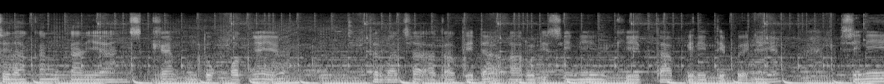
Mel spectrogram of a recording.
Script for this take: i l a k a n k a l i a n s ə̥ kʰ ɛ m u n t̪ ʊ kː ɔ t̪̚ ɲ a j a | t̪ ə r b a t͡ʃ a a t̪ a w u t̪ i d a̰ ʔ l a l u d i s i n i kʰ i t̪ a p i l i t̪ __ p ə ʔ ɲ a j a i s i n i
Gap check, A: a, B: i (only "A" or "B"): B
